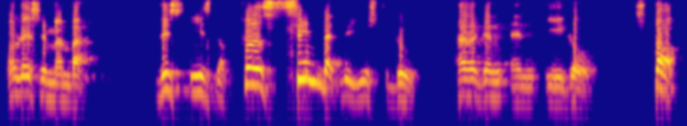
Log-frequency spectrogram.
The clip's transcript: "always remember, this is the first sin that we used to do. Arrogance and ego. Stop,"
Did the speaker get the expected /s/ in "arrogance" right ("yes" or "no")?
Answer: no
